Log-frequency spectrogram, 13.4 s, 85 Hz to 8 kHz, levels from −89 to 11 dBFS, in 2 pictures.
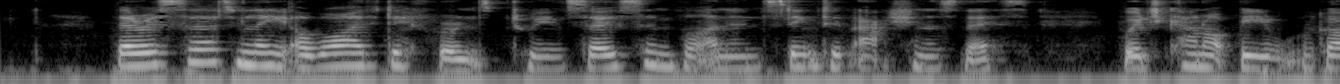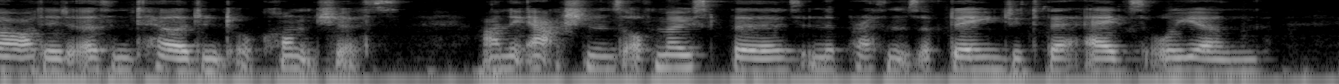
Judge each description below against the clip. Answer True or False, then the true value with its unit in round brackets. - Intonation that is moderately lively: False (2.0 semitones)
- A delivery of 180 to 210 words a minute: False (170 wpm)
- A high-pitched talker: False (90 Hz)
